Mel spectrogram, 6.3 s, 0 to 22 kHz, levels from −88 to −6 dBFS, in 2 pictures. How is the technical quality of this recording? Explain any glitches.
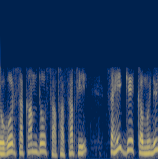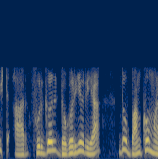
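No glitches or faults heard.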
